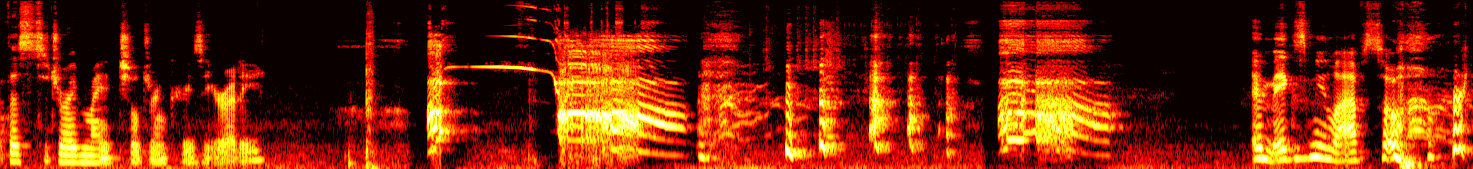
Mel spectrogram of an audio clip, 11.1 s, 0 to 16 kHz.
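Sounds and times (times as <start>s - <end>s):
speech: 0.0s - 2.8s, 9.4s - 11.0s
rubber chicken toy squawking: 3.2s - 5.2s
laughter: 5.2s - 8.4s.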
